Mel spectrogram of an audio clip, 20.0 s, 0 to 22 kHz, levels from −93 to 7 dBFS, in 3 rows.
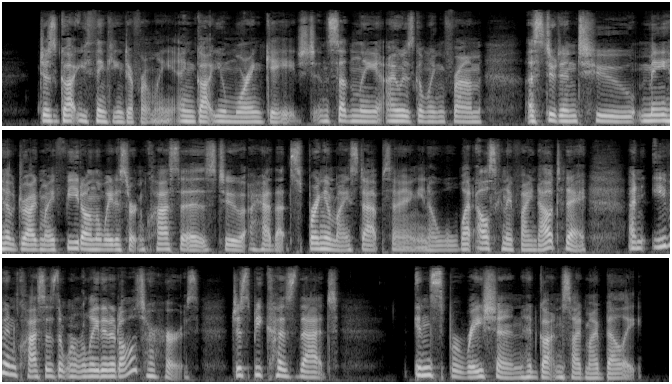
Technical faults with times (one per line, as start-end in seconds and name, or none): none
